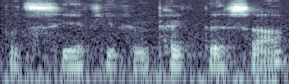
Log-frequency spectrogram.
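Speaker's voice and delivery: hushed, soft, barely audible whisper. Testing a trail camera's microphone from close up, whispering. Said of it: "Now I'm going to whisper a little bit".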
